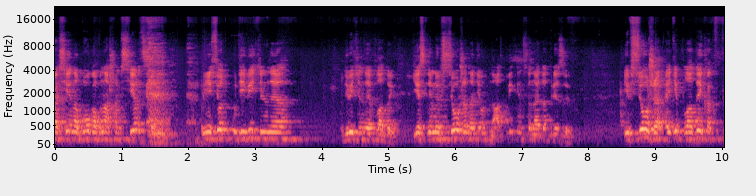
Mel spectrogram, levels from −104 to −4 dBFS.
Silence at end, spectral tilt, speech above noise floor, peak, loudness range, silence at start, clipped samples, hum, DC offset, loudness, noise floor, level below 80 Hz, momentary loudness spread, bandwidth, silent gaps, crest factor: 0 s; -4 dB/octave; 34 dB; -12 dBFS; 3 LU; 0 s; under 0.1%; none; under 0.1%; -29 LUFS; -63 dBFS; -68 dBFS; 11 LU; 17 kHz; none; 18 dB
